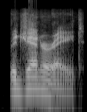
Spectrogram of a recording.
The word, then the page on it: Regenerate: American English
